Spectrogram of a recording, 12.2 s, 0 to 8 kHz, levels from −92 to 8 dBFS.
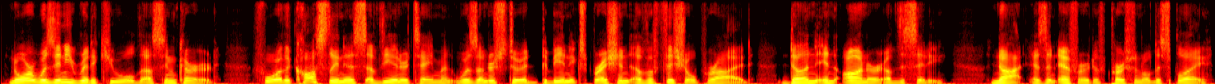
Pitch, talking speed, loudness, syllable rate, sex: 155 Hz, 170 wpm, -19 LUFS, 5.3 syllables/s, male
